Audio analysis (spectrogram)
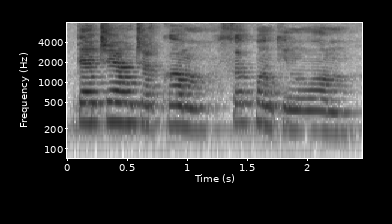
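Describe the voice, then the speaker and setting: A woman's voice: medium pitch, fairly even intonation. Hesitant woman in her fifties, echoey room. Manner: measured, hesitant, frequent pauses and throat clearing. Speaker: head of a clothing manufacturer. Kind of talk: interview answer. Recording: roomy, distant mic, faint hum.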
